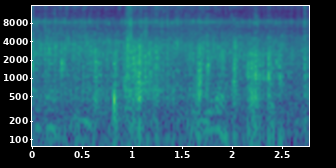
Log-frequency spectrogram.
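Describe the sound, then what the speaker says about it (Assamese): Rohu fish frying in a pan, with a close, continuous crackling sizzle and occasional stirring scrapes, no voices. "ৰৌ মাছ এয়া ভাজি আছো"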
